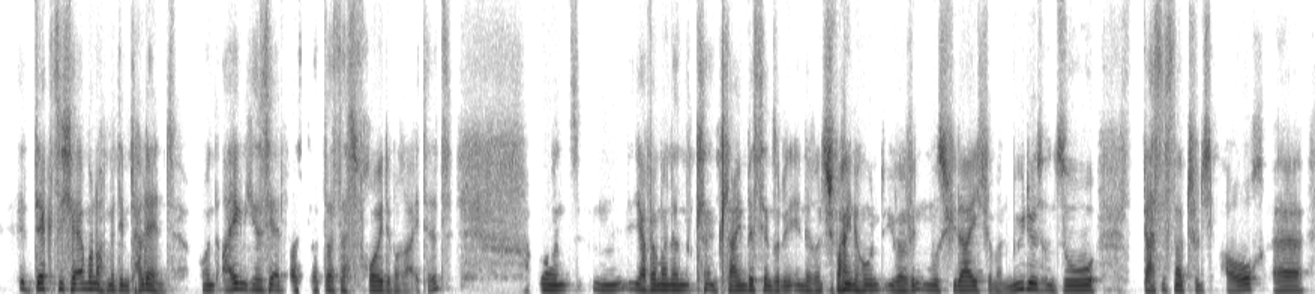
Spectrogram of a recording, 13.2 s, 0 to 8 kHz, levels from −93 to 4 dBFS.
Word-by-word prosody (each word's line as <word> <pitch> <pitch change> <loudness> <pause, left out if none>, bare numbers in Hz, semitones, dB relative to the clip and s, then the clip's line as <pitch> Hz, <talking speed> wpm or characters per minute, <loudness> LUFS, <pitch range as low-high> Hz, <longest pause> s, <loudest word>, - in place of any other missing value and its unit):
äh, 170 - -4
deckt 165 +4 +2
sich 165 -3 -1
ja 155 0 +4
immer 160 +1 +3
noch 150 - +1
mit 135 0 -1
dem 130 -2 0
Talent. 130 -7 0 0.2
Und, 135 0 -4
eigentlich 155 -3 +1
ist 140 - 0
es - - -8
ja 145 -2 +1
etwas, 130 -1 -6 0.2
das 130 -2 -1
das 125 - -4
Freude 125 -3 +1
bereitet. 105 -1 -10 0.8
Und, 140 -1 +1
hm, 140 -1 -2
ja, 145 -3 +1
wenn 140 0 +4
man 140 - +5
dann 135 -1 +2
klein 145 -3 -3
klein 130 0 +2
bisschen 135 -1 0
so 120 - -2
den 120 +1 -1
inneren 125 -4 -2
Schweinehund 135 0 +4
überwinden 130 +3 -1
muss 135 -2 0
vielleicht, 125 -1 +1
wenn 110 - -8
man 100 0 -9
müde 160 +7 +3
ist 150 - -1
und 130 -3 -5
so, 130 +1 +3 0.4
das - - -1
ist 145 - -10
natürlich 130 -2 -2
auch, 140 +6 0
äh, 120 0 +1
135 Hz, 210 wpm, -23 LUFS, 125-145 Hz, 0.8 s, man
